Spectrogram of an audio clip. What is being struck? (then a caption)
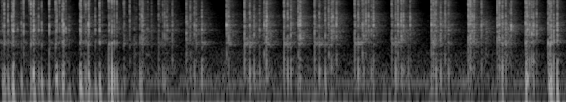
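Plastic spray bottle. A green plastic spray bottle with a white trigger nozzle, hollow and partly filled with liquid, is tapped rapidly with long fingernails while held out. The result is a fast run of short, bright, clicky taps in quick bursts with a faint hollow plastic tone underneath and almost no ring.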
